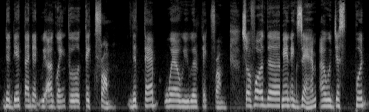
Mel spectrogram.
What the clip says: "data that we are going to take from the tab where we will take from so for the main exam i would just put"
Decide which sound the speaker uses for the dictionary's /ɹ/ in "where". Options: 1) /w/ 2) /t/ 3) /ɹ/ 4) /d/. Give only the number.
3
